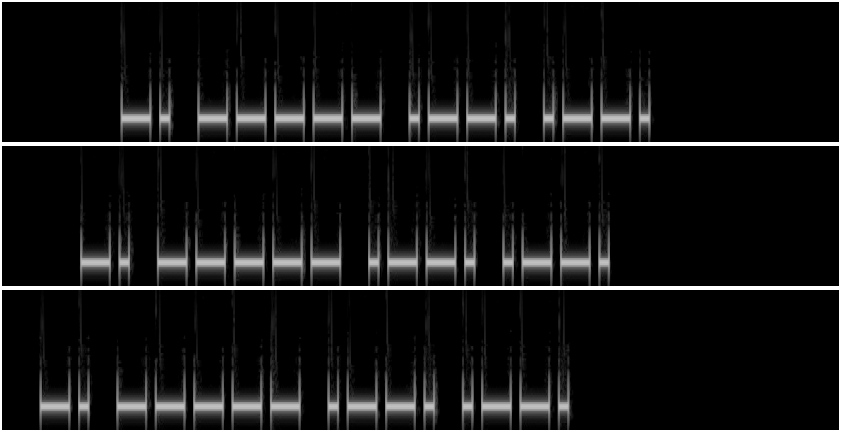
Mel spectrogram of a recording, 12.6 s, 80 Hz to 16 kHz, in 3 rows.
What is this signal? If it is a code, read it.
Morse code, heard as a keyed tone, about 24 wpm, 700 Hz. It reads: N0PP N0PP N0PP
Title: Call Signs Repeated 2x - 25wpm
